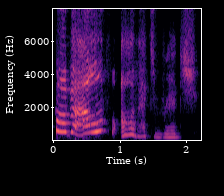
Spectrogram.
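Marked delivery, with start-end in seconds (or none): 0.0-1.0 loud, high-pitched incredulous echo; high, loud mocking question; mocking disbelief. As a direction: squeal it back in disbelief. Mocking the elf's answer.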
